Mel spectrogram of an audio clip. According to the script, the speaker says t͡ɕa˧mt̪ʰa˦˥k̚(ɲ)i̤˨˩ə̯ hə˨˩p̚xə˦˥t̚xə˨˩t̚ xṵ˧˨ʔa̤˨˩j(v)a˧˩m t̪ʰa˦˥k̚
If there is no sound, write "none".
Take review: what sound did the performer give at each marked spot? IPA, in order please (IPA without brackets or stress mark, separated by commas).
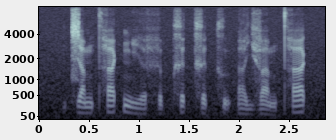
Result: ɲ, v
